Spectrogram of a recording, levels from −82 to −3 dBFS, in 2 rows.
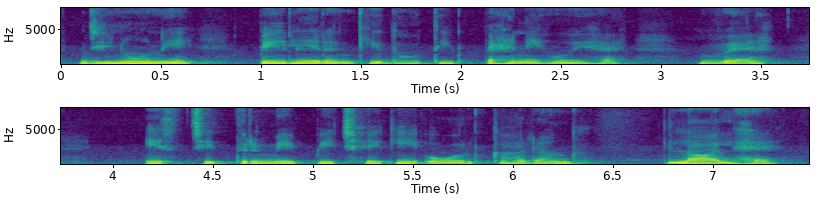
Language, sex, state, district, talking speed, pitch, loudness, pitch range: Hindi, female, Jharkhand, Sahebganj, 150 wpm, 210 Hz, -15 LUFS, 185-230 Hz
